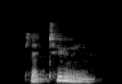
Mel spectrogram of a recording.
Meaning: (noun) 1. A unit of thirty to forty soldiers typically commanded by a lieutenant and forming part of a company 2. A subdivision of a fire company, led by a captain or lieutenant
- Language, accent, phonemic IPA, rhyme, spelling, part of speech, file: English, Southern England, /pləˈtuːn/, -uːn, platoon, noun / verb, LL-Q1860 (eng)-platoon.wav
